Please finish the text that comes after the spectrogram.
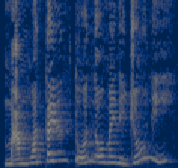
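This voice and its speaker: A woman's voice: high-pitched, expressive, a little slow, reverberant. A woman playing an observant younger family member in a radio drama. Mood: earnest. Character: high-voiced, observant younger relative reporting news.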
